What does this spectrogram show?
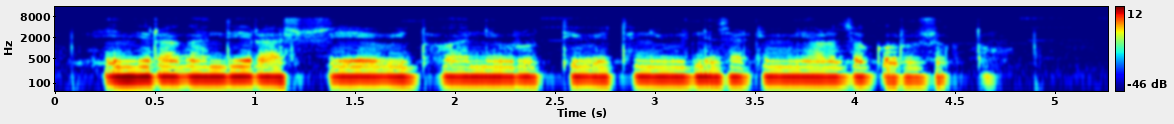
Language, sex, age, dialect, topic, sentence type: Marathi, male, 18-24, Standard Marathi, banking, question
